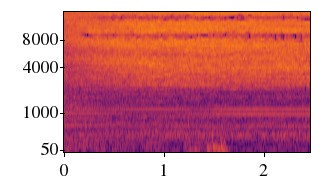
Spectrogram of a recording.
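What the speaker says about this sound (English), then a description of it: "What it sounds like when I start to depressurize." A steady, loud rushing hiss of air escaping continuously as a hyperbaric oxygen chamber depressurizes, broad and unbroken, with a faint low thump partway through.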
